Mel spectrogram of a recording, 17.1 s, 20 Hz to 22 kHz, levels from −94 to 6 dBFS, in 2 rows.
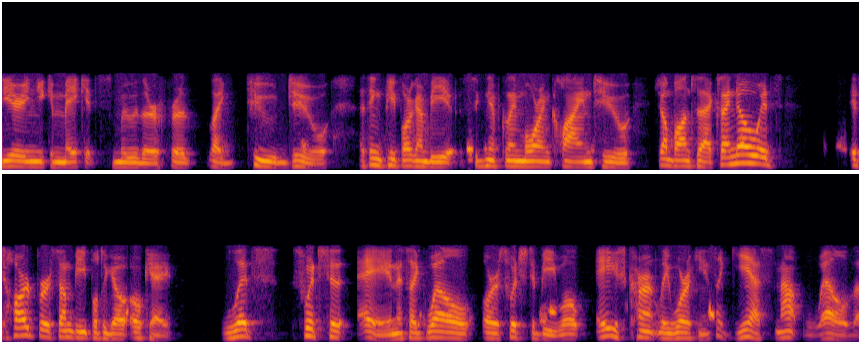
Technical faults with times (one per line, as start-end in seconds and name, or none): none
